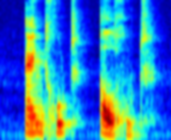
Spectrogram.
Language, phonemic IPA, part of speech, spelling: Dutch, /ˈɛi̯nt ˌxut ˈɑl ˌɣut/, proverb, eind goed, al goed
- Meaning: all's well that ends well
